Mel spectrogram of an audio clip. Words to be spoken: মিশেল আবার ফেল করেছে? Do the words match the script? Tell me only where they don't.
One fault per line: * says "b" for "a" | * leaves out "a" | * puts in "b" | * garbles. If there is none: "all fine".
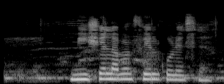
all fine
